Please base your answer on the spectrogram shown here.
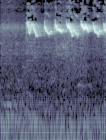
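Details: Wild white-eye singing in the morning, a brisk string of high, slurred twittering notes, about four per second, following a half-second of quiet.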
